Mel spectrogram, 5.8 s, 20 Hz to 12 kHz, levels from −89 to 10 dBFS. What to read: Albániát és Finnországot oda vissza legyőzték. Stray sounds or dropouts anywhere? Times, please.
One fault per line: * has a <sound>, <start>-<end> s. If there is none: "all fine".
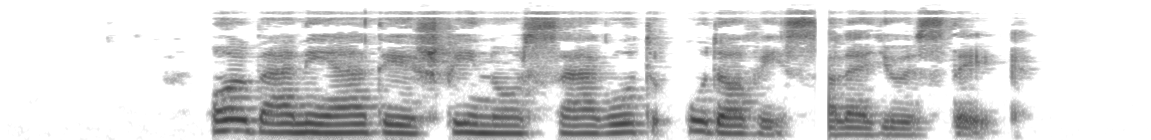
* has a dropout, 4.1-4.1 s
